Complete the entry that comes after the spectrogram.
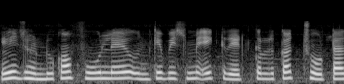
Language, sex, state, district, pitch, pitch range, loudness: Hindi, female, Chhattisgarh, Kabirdham, 270 Hz, 255-280 Hz, -14 LUFS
